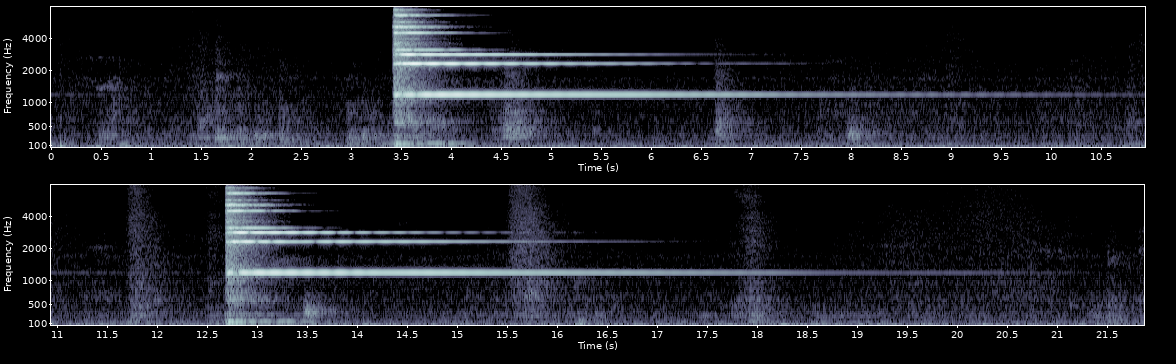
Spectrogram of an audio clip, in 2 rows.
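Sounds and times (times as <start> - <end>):
Möðrudalur church bells tolling for a funeral: 3.4 - 11.3, 12.6 - 20.7.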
